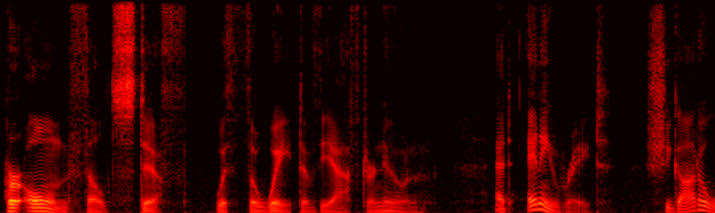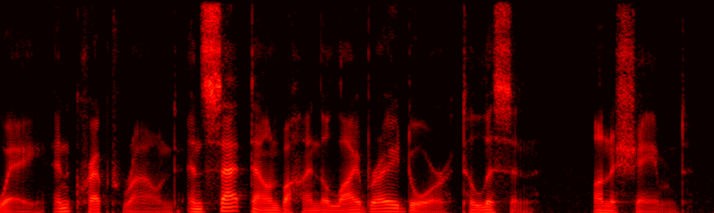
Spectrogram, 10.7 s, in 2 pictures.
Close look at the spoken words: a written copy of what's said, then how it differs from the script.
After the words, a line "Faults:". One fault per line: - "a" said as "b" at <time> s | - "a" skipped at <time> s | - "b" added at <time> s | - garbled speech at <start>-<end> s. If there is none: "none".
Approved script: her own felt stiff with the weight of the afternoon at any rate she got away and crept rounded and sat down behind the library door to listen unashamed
her own felt stiff with the weight of the afternoon at any rate she got away and crept round and sat down behind the library door to listen unashamed
Faults:
- "rounded" said as "round" at 6.3 s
